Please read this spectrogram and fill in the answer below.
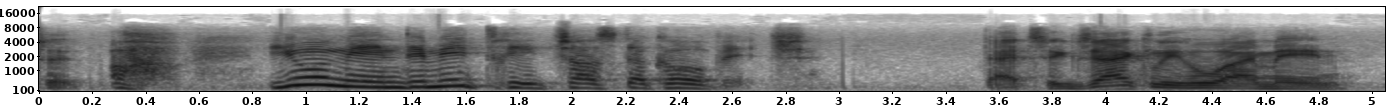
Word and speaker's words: Shostakovich: compose language that'd be going we're hearing a sauce turbo kit you know that Shostakovich and since you're a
